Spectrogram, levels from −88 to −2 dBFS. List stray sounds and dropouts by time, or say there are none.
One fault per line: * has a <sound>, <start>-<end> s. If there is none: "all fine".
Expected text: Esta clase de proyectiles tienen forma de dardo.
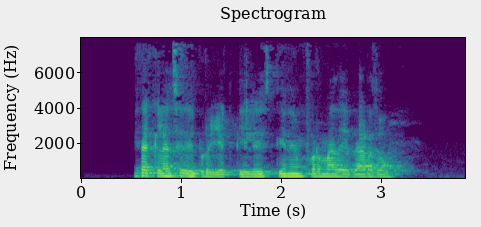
all fine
